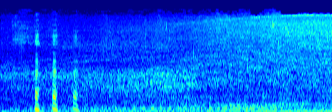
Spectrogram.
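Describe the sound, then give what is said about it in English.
A bus rumbles past behind people standing at graves in a cemetery, its deep, steady engine drone filling the scene after a few quick knocks at the start. “Well, Adele, pause for the bus that's behind us.”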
